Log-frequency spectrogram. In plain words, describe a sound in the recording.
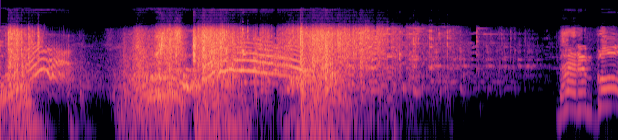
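A man screams as he falls.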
